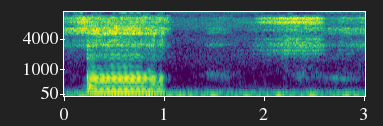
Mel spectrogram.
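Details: French Bulldog sound asleep and dreaming, cuddling with another French Bulldog, eyes fluttering: one loud, low, droning snore lasting under a second, then softer breathing in a quiet room.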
